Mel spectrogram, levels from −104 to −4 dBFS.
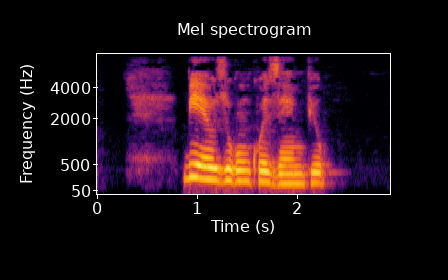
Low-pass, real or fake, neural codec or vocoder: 7.2 kHz; real; none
